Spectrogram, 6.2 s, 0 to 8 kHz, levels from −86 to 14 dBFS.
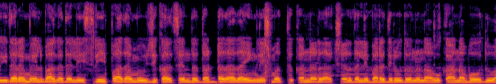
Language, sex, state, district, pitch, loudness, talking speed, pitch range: Kannada, male, Karnataka, Koppal, 130 Hz, -14 LUFS, 125 wpm, 125-130 Hz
